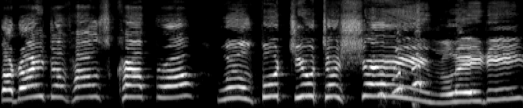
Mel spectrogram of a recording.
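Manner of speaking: very high voice echoing as if inside a helmet. The armored knight speaks after slamming the visor shut, echoey voice inside a helmet. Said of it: "you just hear it very echoey".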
